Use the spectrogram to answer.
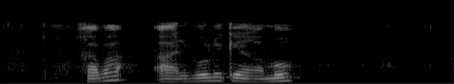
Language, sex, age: Northern Sotho, male, 22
